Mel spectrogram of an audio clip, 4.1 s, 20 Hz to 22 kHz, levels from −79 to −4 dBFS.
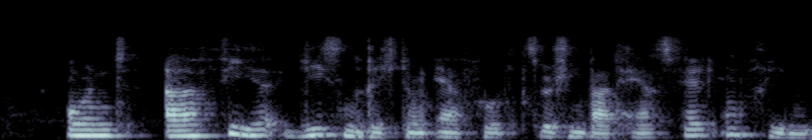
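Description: No technical faults can be heard in this speech, which is carried over an AMR wideband (HD Voice) link at 12.65 kbit/s.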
